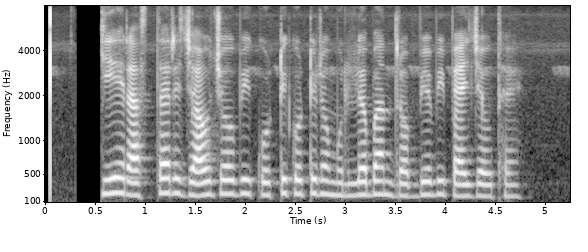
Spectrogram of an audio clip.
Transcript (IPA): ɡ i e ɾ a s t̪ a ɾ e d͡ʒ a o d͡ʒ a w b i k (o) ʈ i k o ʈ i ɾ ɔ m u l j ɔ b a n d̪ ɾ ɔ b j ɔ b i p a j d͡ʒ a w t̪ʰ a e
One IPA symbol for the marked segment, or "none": o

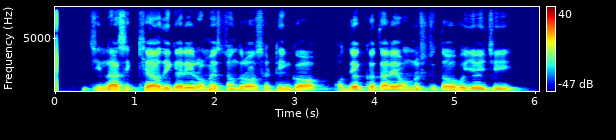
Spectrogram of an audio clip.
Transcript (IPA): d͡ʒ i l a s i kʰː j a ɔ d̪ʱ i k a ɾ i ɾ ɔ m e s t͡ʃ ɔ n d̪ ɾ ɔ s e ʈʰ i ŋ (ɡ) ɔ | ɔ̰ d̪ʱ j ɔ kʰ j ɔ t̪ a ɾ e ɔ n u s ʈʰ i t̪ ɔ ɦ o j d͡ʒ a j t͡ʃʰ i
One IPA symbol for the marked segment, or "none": k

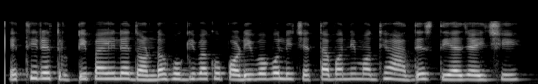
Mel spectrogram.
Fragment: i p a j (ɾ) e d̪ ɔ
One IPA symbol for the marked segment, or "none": l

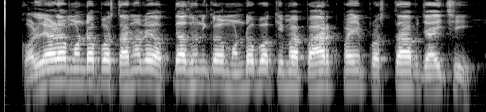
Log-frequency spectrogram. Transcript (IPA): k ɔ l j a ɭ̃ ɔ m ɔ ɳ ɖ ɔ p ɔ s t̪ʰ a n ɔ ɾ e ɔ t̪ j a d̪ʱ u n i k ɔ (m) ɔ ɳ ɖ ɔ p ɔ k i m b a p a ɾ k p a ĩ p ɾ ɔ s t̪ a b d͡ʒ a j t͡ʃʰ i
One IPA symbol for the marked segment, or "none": m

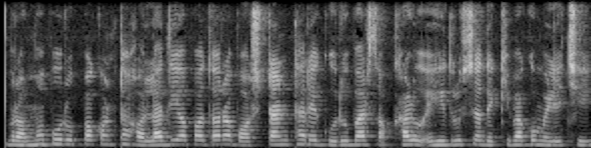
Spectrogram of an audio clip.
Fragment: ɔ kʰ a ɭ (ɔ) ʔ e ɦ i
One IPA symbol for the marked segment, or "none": u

